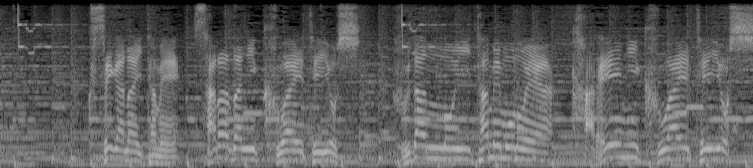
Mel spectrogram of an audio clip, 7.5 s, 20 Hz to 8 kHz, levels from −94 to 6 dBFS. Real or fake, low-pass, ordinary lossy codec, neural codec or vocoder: real; 7.2 kHz; none; none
